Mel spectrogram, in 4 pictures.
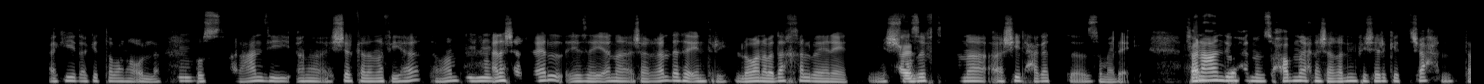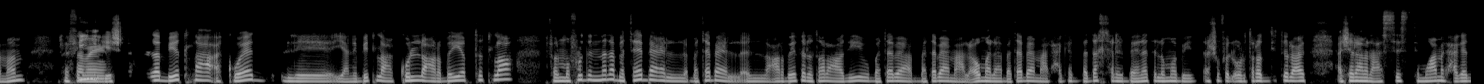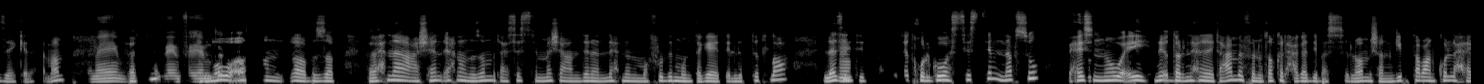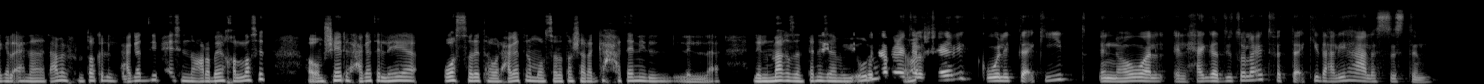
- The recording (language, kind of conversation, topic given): Arabic, advice, إزاي أقدر أقول لا لزمايلي من غير ما أحس بالذنب؟
- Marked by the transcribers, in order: in English: "data entry"; in English: "الأوردرات"; in English: "الsystem"; tapping; in English: "الsystem"; in English: "الsystem"; in English: "الsystem"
